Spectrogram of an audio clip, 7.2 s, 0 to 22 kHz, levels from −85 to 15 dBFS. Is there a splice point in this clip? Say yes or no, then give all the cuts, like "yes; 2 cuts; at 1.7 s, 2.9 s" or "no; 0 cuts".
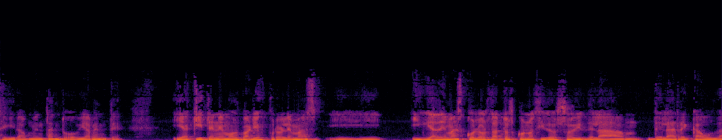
no; 0 cuts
